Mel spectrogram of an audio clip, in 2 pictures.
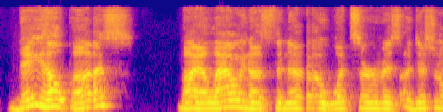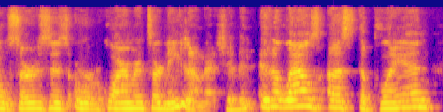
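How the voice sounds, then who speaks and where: A middle-aged man talking business casually as a podcast co-host. His voice is clearly high for a man. He comes across as agreeable, backing up the point with plain affirmations. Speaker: podcast co-host, freight industry veteran.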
